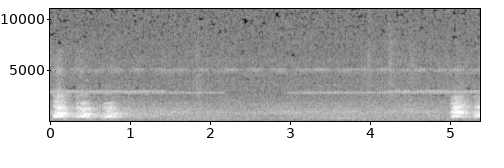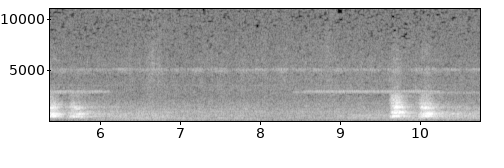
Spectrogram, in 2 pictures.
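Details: Night of Oct 7, 2018: Rex the dog, running around, repeats tight triplets of harsh barks roughly every five seconds, with a steady high-pitched tone in the background.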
